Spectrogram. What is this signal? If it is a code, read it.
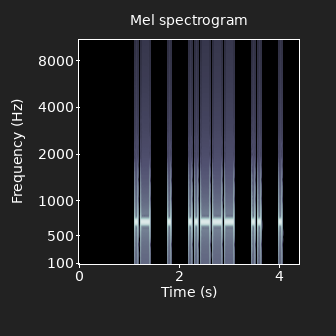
Morse code, heard as a keyed tone, about 20 wpm, spaced as for 14 wpm, 700 Hz. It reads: AE2IE
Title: 082 Lesson 14g - Number 2 - Call Signs 20wpm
